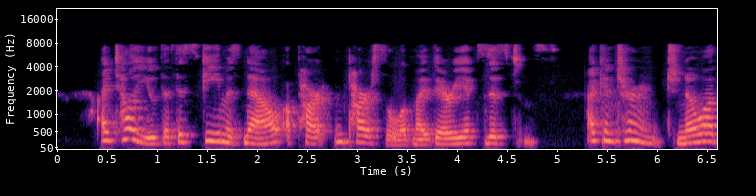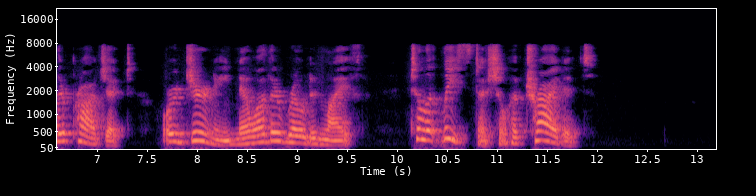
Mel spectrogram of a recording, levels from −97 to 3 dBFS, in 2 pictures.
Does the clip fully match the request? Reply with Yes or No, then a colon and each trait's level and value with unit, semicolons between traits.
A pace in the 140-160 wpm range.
No: average, 175 wpm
